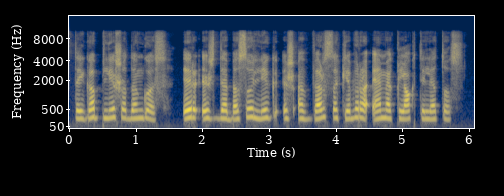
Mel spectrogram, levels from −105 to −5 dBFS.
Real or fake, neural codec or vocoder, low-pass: real; none; 9.9 kHz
